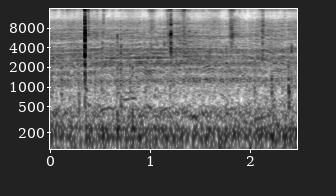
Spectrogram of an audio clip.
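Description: Steady low hum of distant engine-driven machinery, with one sharp click about a third of a second in.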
